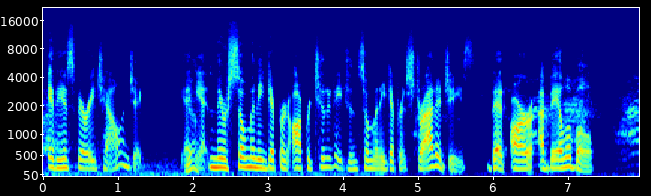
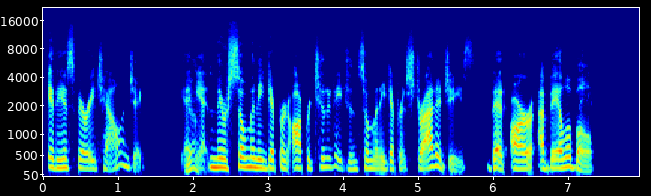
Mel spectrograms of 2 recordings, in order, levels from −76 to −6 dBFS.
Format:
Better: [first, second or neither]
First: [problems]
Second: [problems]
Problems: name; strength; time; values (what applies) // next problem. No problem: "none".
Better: second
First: animal sounds; noticeable; throughout; 20 dB below the speech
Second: none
